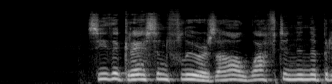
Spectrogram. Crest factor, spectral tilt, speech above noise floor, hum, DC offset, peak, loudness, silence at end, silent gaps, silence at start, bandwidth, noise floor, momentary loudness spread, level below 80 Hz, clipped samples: 16 dB; -5 dB/octave; 50 dB; none; under 0.1%; -6 dBFS; -20 LUFS; 0 s; none; 0.9 s; 12 kHz; -70 dBFS; 6 LU; -64 dBFS; under 0.1%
